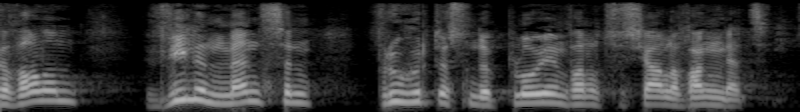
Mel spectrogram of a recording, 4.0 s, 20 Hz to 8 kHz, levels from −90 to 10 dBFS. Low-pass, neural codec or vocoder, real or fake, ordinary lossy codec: 7.2 kHz; vocoder, 44.1 kHz, 80 mel bands, Vocos; fake; none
